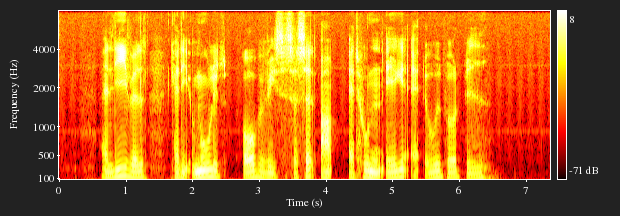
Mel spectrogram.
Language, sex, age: Danish, male, 40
